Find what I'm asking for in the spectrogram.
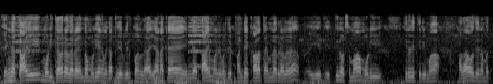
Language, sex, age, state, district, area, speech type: Tamil, male, 45-60, Tamil Nadu, Tiruvannamalai, rural, spontaneous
